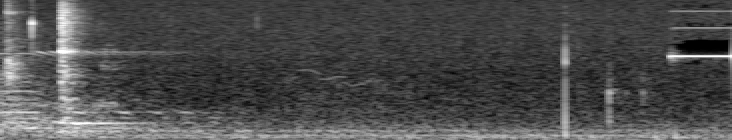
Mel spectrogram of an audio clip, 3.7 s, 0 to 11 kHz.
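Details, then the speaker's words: Bluetti AC300 powered on with a B300K expansion battery (not officially compatible), public firmware: a couple of short chirps, then a steady high beep as a DCU warning alarm fires momentarily and then clears; startup DCU warning alarm. "and it makes a beeping noise and momentarily fires an alarm for a DCU warning and then the alarm clears and goes away"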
